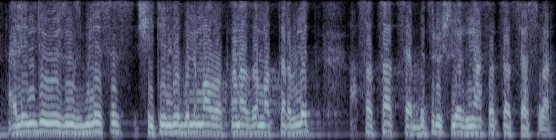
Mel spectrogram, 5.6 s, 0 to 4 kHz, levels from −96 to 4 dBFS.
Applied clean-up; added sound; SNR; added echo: neural mask model RNNoise.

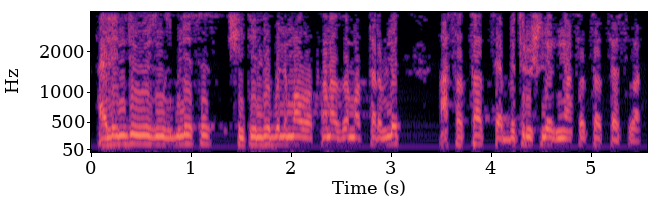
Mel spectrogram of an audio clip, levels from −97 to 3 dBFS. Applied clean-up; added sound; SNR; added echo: classical method spectral subtraction.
